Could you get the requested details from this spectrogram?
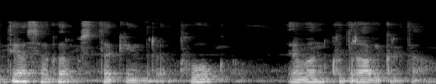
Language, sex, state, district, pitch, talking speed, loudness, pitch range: Hindi, male, Bihar, Gaya, 120 Hz, 95 wpm, -18 LUFS, 105-135 Hz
